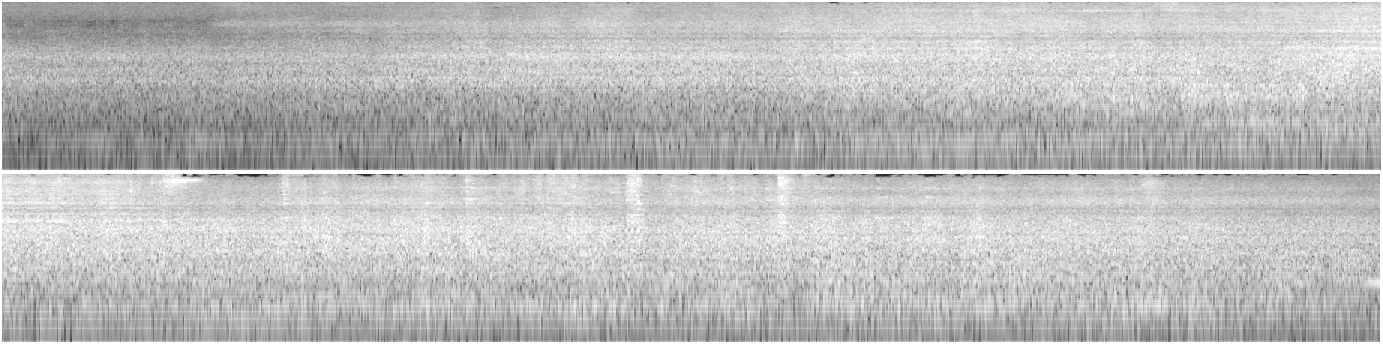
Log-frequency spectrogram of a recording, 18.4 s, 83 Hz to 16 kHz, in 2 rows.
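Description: A train moving through the station: the class 736 diesel shunting locomotive's engine running and the steel wheels of its passenger coaches rolling on the rails. The noise grows louder over the first six seconds or so and then holds steady.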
